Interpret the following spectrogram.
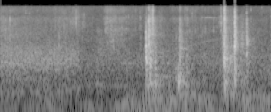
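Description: Four or five sharp knocks and clicks in quick succession, starting about a second in, over steady background noise.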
